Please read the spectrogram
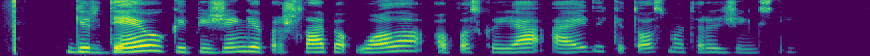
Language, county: Lithuanian, Kaunas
